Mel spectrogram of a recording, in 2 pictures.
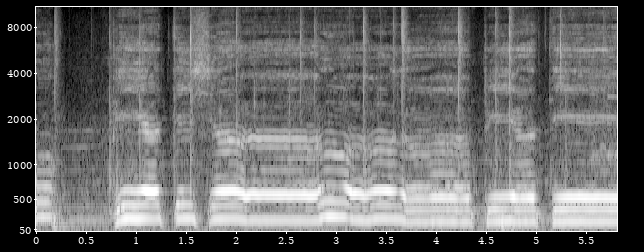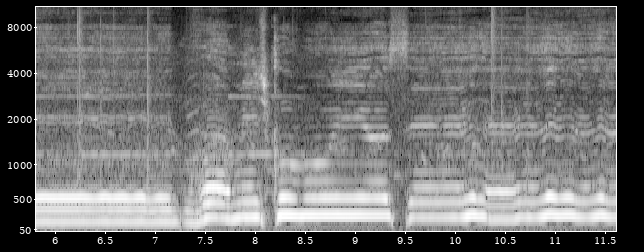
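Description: A single voice singing a slow song, holding long notes that waver in pitch, with short breaks between phrases.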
